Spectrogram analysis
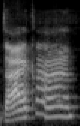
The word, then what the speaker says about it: daikon: And then this is my what is it called, a how you pronounce that? Raccoon radish. Oh yeah. I know what you're talking about. That is it daikon or Yeah, daikon? Daikon, daikon.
